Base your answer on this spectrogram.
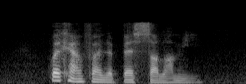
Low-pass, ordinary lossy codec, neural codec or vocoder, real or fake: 7.2 kHz; none; codec, 16 kHz in and 24 kHz out, 0.6 kbps, FocalCodec, streaming, 4096 codes; fake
